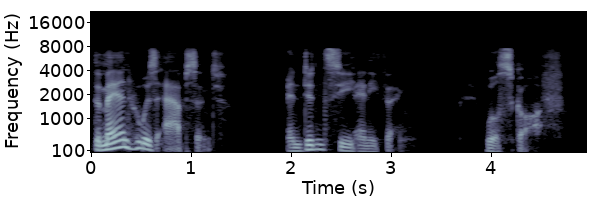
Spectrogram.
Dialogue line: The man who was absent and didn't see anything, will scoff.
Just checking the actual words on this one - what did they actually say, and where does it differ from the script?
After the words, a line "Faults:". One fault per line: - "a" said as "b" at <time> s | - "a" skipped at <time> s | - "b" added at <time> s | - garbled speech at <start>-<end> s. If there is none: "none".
The man who was absent and didn't see anything, will scoff.
Faults:
none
